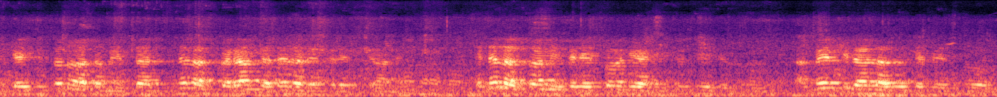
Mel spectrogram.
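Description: A man speaks steadily over a loudspeaker.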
